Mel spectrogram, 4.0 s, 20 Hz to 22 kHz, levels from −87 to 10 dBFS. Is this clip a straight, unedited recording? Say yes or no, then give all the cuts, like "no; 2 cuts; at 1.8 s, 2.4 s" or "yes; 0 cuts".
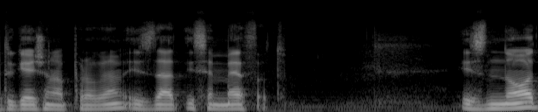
yes; 0 cuts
